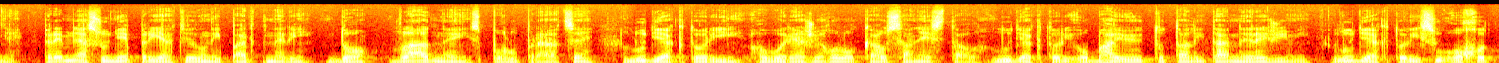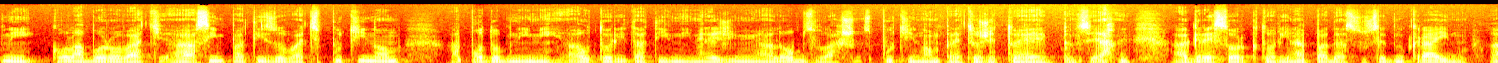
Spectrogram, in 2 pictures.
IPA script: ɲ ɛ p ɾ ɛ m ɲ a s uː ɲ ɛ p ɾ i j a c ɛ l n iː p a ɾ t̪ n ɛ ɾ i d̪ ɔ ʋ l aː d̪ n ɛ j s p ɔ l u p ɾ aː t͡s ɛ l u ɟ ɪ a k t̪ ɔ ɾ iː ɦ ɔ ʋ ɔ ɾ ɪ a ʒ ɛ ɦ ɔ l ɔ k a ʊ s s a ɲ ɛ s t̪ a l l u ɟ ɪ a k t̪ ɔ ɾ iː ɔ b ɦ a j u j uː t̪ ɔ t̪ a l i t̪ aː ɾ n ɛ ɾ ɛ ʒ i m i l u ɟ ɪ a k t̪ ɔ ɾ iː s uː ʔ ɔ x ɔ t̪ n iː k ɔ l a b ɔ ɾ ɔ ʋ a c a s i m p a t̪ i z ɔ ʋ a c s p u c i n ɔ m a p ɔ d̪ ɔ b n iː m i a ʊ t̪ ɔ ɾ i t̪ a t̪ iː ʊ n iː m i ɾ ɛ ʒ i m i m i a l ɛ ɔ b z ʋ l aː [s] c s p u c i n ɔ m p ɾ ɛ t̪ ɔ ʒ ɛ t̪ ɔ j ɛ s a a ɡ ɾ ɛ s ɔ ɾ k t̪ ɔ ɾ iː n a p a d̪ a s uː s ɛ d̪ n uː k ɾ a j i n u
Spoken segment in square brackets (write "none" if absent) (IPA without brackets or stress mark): ʃ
